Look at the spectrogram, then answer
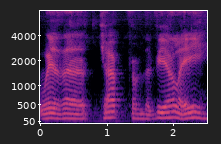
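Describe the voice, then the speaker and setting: A man speaks at a medium pitch with a Canadian Prairies accent. His tone is dark and mellow. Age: 90s. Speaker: war veteran. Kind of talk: interview.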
